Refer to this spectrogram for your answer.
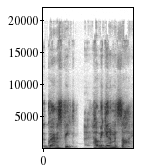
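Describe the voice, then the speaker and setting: A man playing a protective, hospitable father surviving a zombie apocalypse in a table read, with a husky voice. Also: high voice, expressive, brisk, fairly bright tone, full character voice. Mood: alarmed, urgent. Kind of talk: dramatic comic-script table read.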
